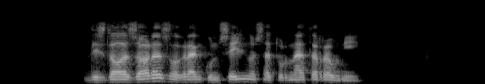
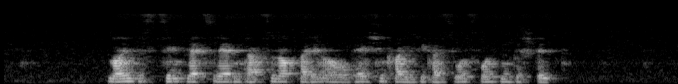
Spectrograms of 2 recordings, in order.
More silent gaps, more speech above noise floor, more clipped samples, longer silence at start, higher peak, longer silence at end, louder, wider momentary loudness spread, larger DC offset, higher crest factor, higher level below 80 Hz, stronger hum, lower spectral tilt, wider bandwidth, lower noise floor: neither; first, over 64 dB vs 35 dB; neither; second, 0.85 s vs 1.1 s; second, -8 dBFS vs -2 dBFS; about the same, 1.25 s vs 1.2 s; second, -26 LUFS vs -23 LUFS; about the same, 10 LU vs 10 LU; neither; about the same, 20 dB vs 22 dB; second, -72 dBFS vs -60 dBFS; neither; second, -3.5 dB/octave vs -7.5 dB/octave; second, 8 kHz vs 11.5 kHz; first, under -90 dBFS vs -58 dBFS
